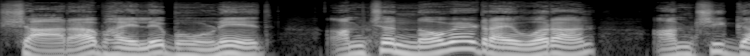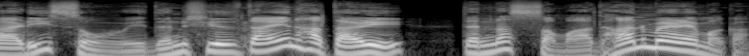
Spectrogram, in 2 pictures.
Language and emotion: Goan Konkani, happy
